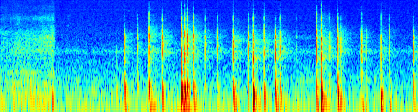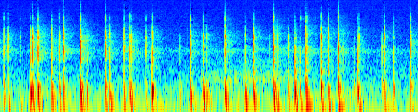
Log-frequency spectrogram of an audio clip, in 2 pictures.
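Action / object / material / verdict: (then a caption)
tap / cardboard eyeshadow palette with mirror lid / cardboard, glass / none. Long green nails tap and scratch on the mirror lid of an open cardboard eyeshadow palette. After a brief burst of soft hiss, there is a quick, irregular run of sharp, dry clicks with light scraping between them. Each tap dies away almost at once.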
